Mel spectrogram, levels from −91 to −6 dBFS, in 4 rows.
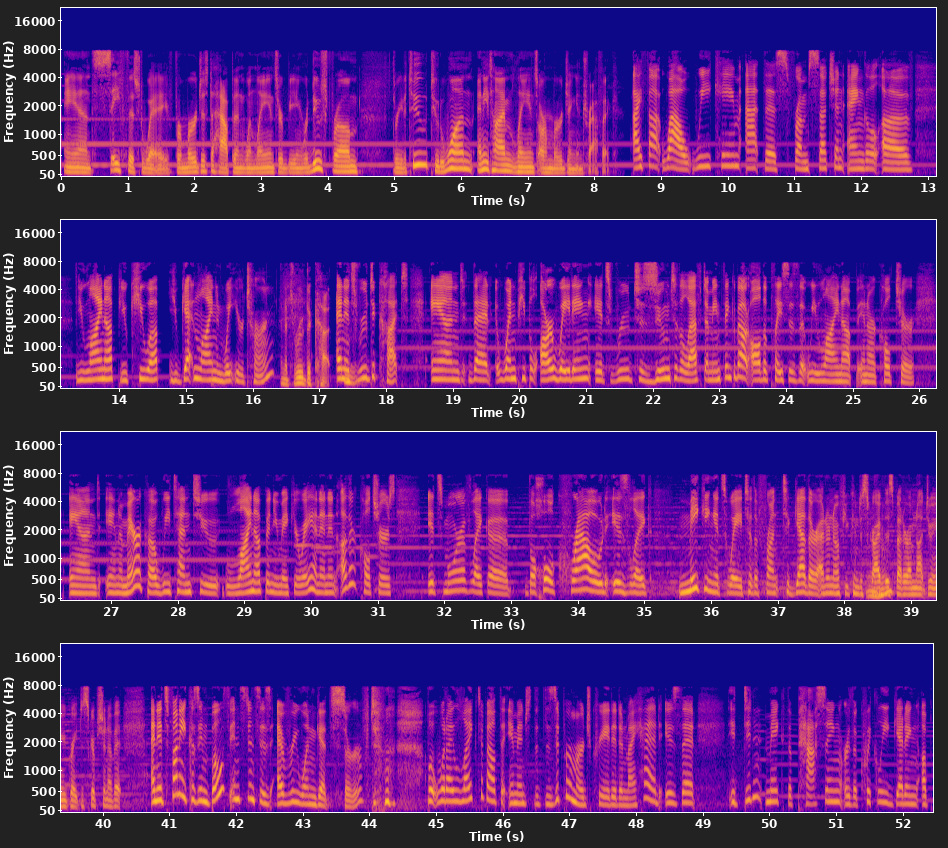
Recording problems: high frequencies cut off; noticeable; nothing above 8 kHz
background music; faint; throughout; 20 dB below the speech

